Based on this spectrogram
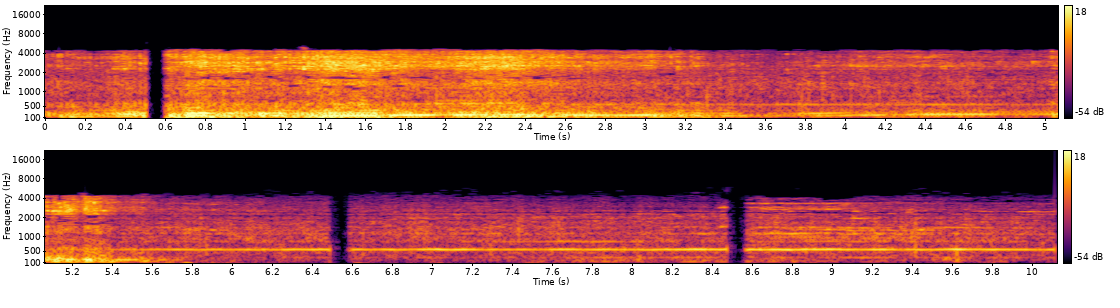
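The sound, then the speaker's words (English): A loud, droning airplane engine roars and rattles as the plane's motors misfire and it drops lower in a storm, cutting out abruptly three times in brief dropouts, sputtering back each time with a steady whining hum underneath. “Motors are missing worse than ever.”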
